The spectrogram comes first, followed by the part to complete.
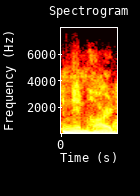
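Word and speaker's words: Nembhard: um the book by Jessica Gordon nard NIMH hard that's how you pronounce Jessica Gord NIMH hard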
